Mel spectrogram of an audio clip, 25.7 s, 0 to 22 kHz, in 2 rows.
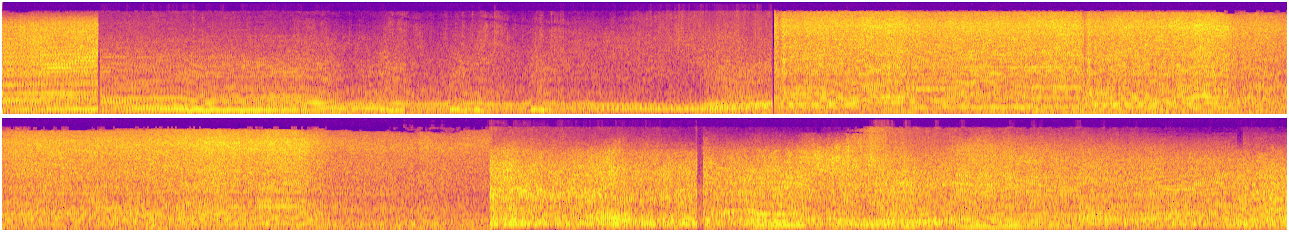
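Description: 2015 Jaguar F-Type GT3 race car in a racing video game, engine loud and continuous, pitch climbing and dropping through repeated gear shifts, with no talking.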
